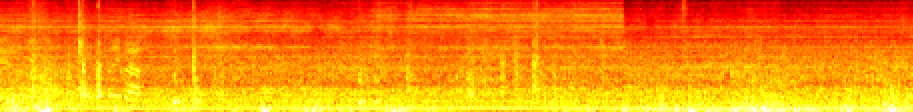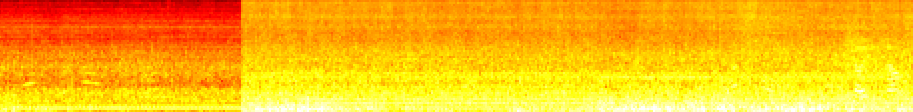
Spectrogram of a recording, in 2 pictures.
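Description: A truck engine hums steadily nearby.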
